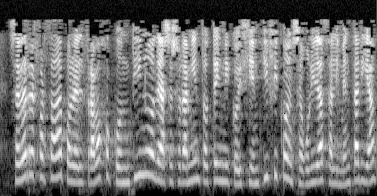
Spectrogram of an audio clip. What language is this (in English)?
Spanish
